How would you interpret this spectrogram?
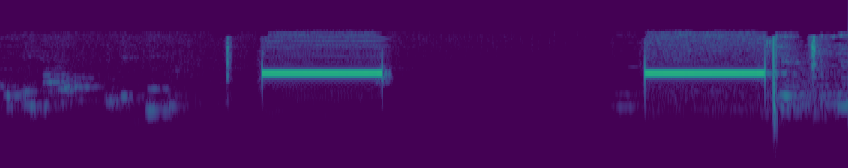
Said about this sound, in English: Record a message at the beep.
